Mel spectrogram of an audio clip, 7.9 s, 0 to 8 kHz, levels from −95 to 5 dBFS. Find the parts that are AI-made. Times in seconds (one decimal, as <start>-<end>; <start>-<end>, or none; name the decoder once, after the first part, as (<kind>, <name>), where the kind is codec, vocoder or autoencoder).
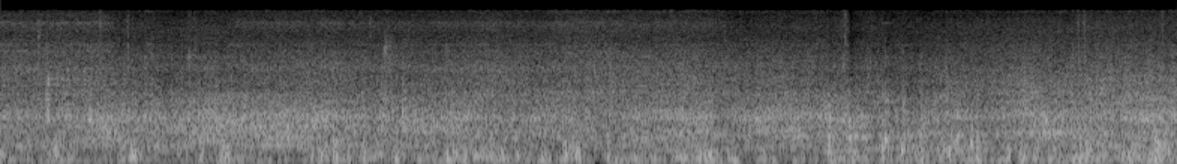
1.4-3.2 (vocoder, BigVGAN v2); 7.2-7.9

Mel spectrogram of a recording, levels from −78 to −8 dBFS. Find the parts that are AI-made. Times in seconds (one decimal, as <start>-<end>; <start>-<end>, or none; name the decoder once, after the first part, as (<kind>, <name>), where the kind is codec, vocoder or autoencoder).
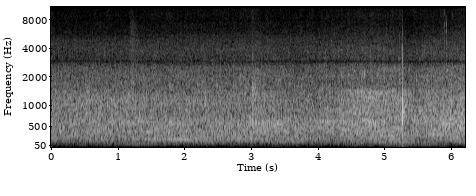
0.0-0.5 (vocoder, BigVGAN v2); 3.0-3.4; 5.0-6.2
